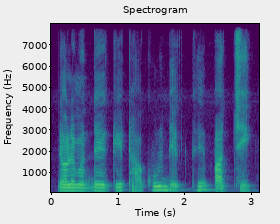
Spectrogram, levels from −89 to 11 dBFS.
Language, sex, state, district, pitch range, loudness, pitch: Bengali, male, West Bengal, Cooch Behar, 135-165 Hz, -21 LUFS, 140 Hz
